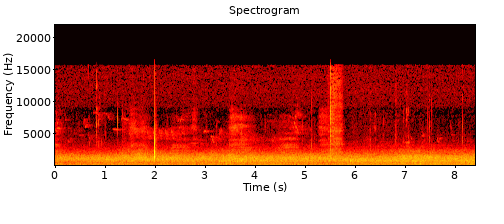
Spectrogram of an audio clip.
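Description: Steady distant motorway traffic noise, with faint bird chirps over it and a single sharp click about two seconds in.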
